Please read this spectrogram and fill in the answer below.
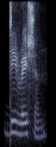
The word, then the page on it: deration: Indian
